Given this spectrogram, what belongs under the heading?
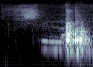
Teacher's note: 뒤에 있는 리을 기준으로 앞에 있는 니은이 변했다라고 해서 얘는 역행동화야.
